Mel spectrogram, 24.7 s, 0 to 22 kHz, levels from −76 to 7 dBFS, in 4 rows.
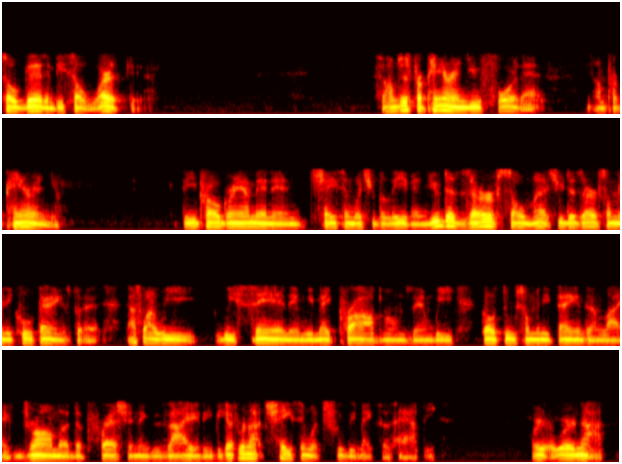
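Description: Speech, heard through a narrowband mobile channel with the muffled top end and light coloring of AMR narrowband at its 12.2 kbps mode, has three short glitches: a smeared, warbling dip from 13.26 to 13.32 s and briefer dips at 20.82 to 20.87 s and 22.42 to 22.47 s. These are lost AMR speech frames. Radio errors corrupted the frames, and the decoder stretched the last good pitch and vocal tract settings with falling gain to cover the gaps, about 40 ms at 13.26 s and 20 ms at the others.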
